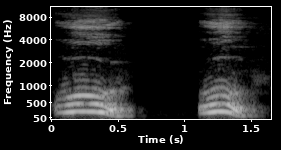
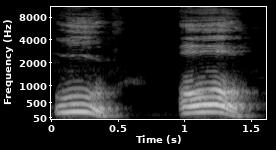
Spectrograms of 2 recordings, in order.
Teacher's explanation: जिन स्वरों को बोलते समय जो अपना मुख है वो वृत्त की तरह हो जाता है, जैसे कि गोल हो जाता है। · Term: वृत्तमुखी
